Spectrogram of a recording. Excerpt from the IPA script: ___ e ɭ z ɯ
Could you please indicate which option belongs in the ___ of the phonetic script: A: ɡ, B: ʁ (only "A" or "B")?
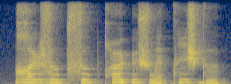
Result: B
